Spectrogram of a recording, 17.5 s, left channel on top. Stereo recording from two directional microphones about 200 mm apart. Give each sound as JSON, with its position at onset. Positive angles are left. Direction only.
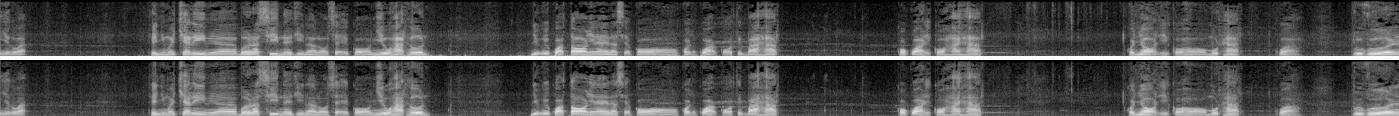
{"t": 0.0, "sound": "speech", "side_deg": -10}
{"t": 1.9, "sound": "speech", "side_deg": -20}
{"t": 6.6, "sound": "speech", "side_deg": -15}
{"t": 11.1, "sound": "speech", "side_deg": -15}
{"t": 14.0, "sound": "speech", "side_deg": -20}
